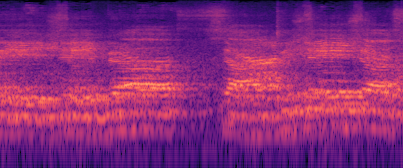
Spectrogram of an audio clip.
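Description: Voices chanting a verse in long sung notes, with a short pause for breath about two seconds in.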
